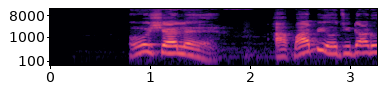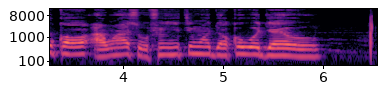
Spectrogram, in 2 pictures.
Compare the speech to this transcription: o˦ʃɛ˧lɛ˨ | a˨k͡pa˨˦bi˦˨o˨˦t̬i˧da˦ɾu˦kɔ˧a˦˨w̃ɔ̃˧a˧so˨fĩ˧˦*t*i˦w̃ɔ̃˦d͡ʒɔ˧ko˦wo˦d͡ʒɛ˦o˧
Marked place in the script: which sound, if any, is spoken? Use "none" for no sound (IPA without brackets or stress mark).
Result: t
